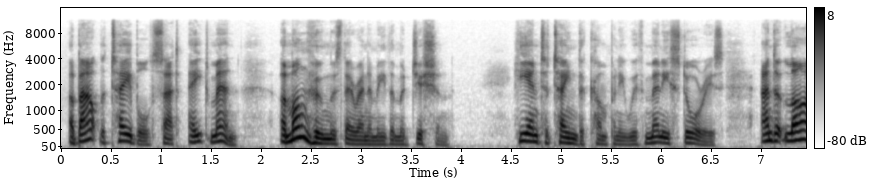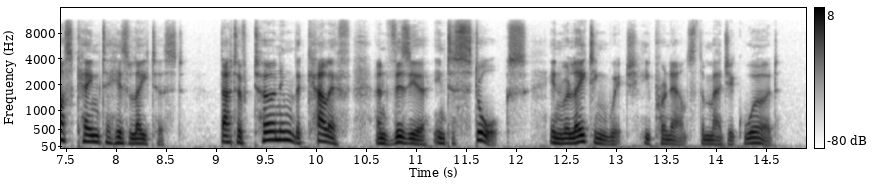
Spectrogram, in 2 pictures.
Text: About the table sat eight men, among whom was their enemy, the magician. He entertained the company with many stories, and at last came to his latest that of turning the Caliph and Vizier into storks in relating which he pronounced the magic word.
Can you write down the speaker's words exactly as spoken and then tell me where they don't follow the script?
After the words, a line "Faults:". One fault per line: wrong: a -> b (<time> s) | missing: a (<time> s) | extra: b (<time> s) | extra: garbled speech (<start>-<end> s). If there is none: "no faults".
About the table sat eight men, among whom was their enemy, the magician. He entertained the company with many stories, and at last came to his latest that of turning the Caliph and Vizier into storks in relating which he pronounced the magic word.
Faults:
no faults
